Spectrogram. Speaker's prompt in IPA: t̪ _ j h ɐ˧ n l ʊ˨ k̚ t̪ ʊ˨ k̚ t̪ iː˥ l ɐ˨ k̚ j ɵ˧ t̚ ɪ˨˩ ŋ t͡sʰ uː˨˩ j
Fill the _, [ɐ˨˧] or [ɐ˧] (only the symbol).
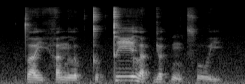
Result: ɐ˧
